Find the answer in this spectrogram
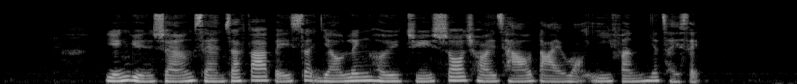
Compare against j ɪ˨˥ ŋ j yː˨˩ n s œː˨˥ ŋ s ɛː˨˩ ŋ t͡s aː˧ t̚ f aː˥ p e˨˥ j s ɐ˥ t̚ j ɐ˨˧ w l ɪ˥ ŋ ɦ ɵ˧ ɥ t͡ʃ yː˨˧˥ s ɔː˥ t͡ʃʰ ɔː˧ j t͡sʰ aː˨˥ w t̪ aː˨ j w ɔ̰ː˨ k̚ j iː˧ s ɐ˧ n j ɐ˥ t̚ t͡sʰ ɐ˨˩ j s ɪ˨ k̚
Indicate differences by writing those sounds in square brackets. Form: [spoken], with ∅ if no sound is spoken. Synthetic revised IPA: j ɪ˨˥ ŋ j yː˨˩ n s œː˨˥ ŋ s ɛː˨˩ ŋ t͡s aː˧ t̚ f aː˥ p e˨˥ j s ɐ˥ t̚ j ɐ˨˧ w l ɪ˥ ŋ ɦ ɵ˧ ɥ t͡ʃ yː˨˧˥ s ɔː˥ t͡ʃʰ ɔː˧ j t͡sʰ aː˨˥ w t̪ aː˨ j w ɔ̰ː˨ k̚ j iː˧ [f] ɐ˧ n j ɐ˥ t̚ t͡sʰ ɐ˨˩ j s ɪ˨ k̚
